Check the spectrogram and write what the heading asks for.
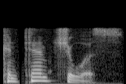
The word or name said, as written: contemptuous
